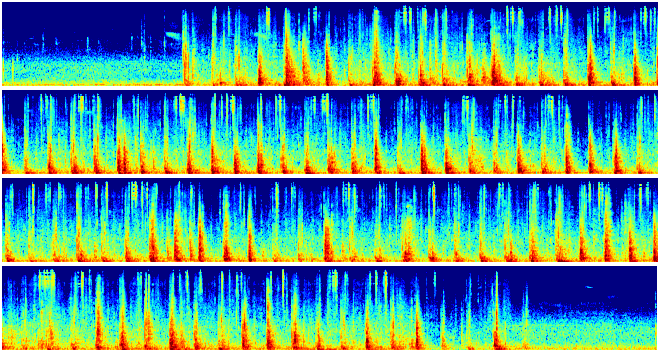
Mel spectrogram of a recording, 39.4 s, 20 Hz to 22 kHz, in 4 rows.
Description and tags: Running On Boardwalk
recorded on a Sony PCM D50
xy pattern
